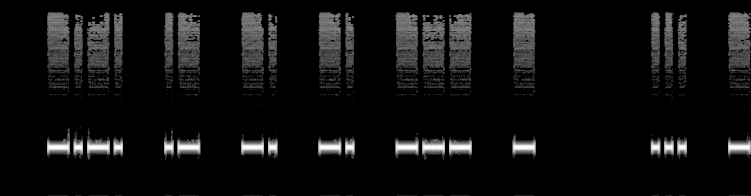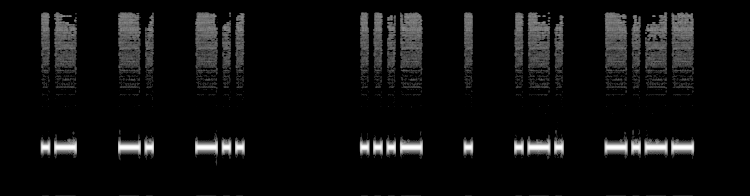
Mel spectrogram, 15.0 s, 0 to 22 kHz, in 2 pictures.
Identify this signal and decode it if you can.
Morse code, heard as a keyed tone, about 18 wpm, spaced as for 12 wpm, 1000 Hz. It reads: CANNOT STAND VERY
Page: Quotes for Thu, 14 Aug 2025 in Morse Code at 12 words per minute.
